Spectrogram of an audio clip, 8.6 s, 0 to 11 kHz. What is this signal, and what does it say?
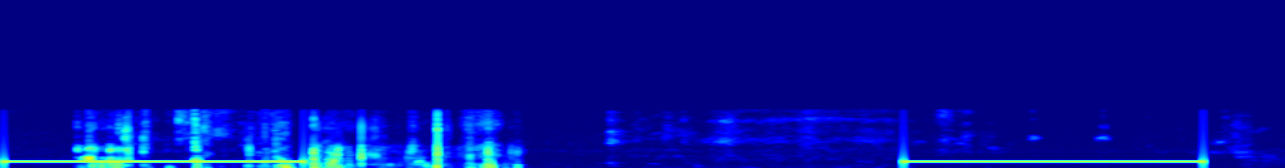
Ringback tone (North America), 440 + 480 Hz.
